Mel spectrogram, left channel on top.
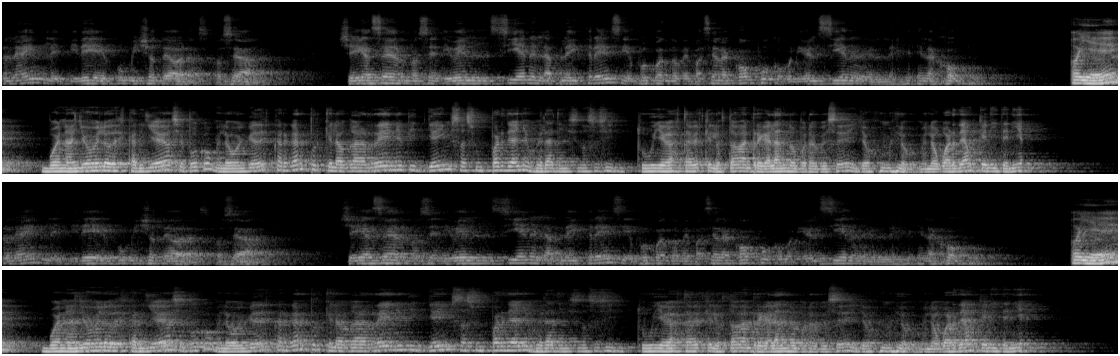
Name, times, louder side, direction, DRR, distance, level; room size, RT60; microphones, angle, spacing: voice 1, 0.0-2.6 3.4-9.8 10.8-11.3, left 2 dB, 70° left, 4 dB, 1.0 m, -33 dB
voice 2, 10.7-11.3 11.6-21.4, left 1 dB, 30° left, 6 dB, 0.4 m, -20 dB
8.9 x 6.6 x 3.8 m, 1.2 s
head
